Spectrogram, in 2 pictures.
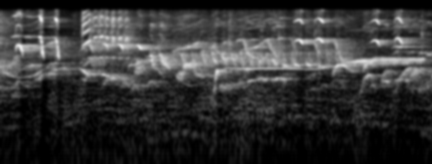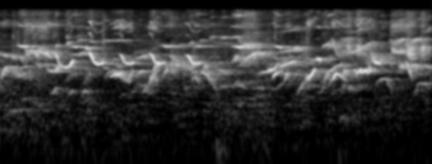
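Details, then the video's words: Young white-rumped shama kept in a cage sings a loud medley of clear whistles, a long steady whistled note early on, and rapid chattering trills packed tightly together. "MURAI BATU PRESTIS SI MURAI MUDA YANG SPESIAL!!!"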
